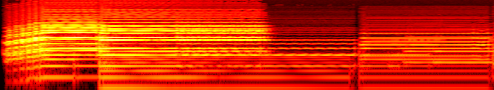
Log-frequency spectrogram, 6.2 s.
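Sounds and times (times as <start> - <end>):
boss win victory music: 0.1 - 3.4.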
